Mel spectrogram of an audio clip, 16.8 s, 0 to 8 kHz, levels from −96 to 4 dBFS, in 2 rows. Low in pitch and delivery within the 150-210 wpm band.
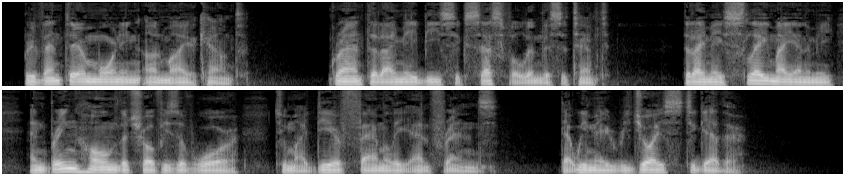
No: very low, 80 Hz; average, 140 wpm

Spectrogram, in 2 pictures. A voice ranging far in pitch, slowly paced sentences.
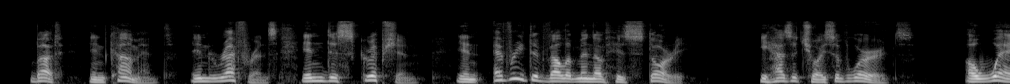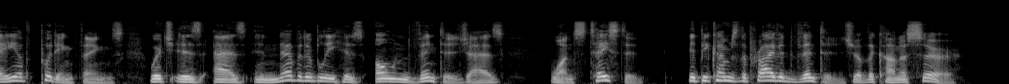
Yes: wide, 7.0 semitones; slow, 125 wpm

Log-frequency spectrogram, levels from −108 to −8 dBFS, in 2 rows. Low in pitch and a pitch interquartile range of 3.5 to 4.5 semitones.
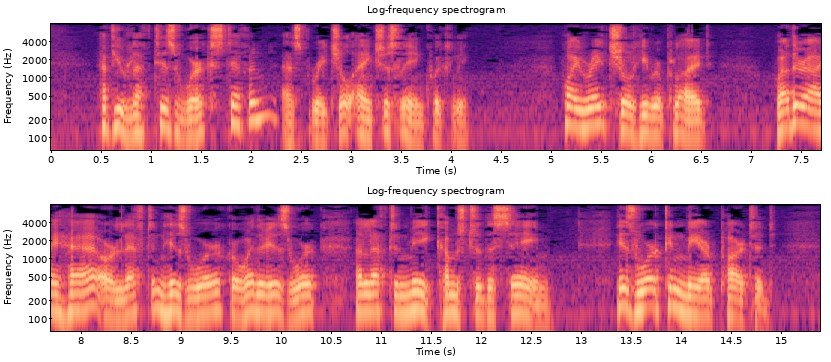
Yes: low, 130 Hz; average, 4.1 semitones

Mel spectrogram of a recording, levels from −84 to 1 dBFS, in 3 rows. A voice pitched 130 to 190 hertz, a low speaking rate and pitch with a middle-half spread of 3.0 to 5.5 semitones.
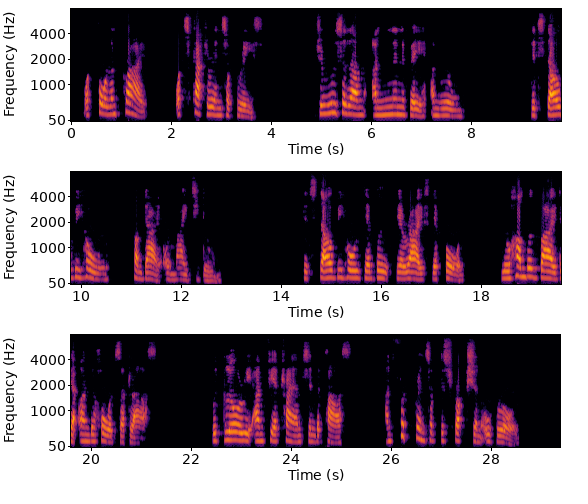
Yes: medium, 185 Hz; slow, 100 wpm; average, 3.5 semitones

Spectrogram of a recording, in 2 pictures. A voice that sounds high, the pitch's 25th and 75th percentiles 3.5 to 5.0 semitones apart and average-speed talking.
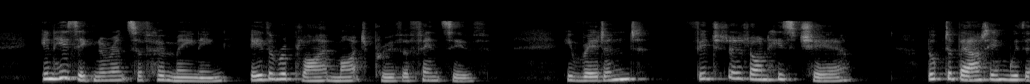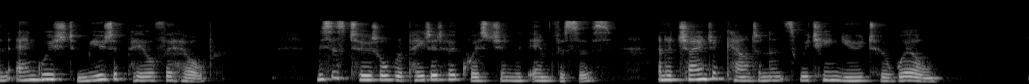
No: high, 195 Hz; average, 4.6 semitones; slow, 130 wpm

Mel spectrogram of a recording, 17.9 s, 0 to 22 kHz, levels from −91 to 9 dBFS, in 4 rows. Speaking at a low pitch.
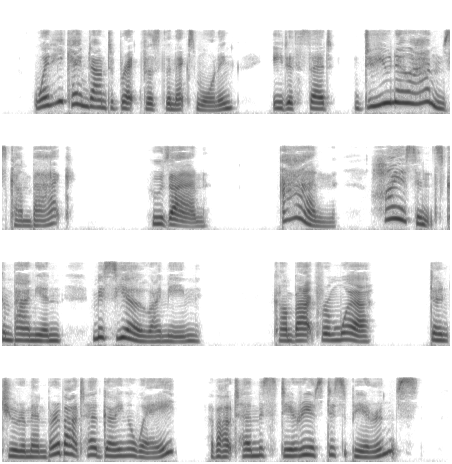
No: high, 220 Hz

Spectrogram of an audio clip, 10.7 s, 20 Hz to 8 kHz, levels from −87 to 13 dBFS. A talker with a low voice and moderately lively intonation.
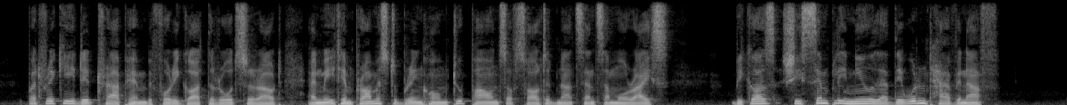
Yes: low, 130 Hz; average, 4.6 semitones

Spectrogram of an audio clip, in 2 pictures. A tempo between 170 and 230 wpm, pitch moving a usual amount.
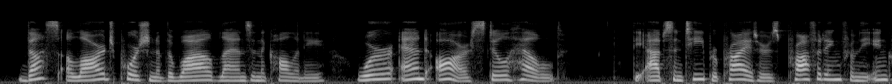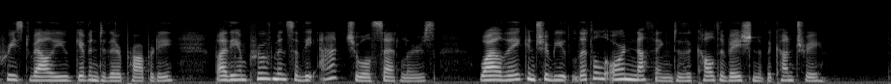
No: average, 160 wpm; average, 4.3 semitones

